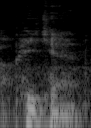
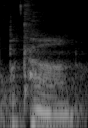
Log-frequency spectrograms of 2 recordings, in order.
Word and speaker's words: pecan: needs 22 skeins of weak style Works uh pecan or pecan depending on how you pronounce it pecan and 11 skeins of angel hair fives oh no it's 11.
